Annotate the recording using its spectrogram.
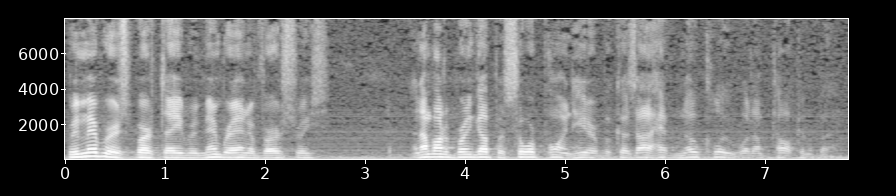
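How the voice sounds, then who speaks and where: A man with a medium pitch talks at a fairly quick pace, his voice somewhat breathy and his loudness swinging widely. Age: 70s. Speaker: guest preacher. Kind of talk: sermon. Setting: church. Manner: animated.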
